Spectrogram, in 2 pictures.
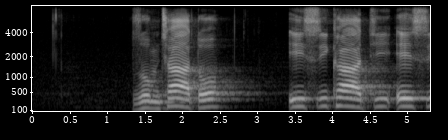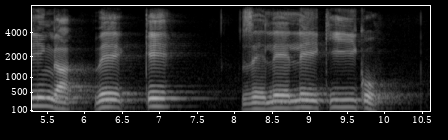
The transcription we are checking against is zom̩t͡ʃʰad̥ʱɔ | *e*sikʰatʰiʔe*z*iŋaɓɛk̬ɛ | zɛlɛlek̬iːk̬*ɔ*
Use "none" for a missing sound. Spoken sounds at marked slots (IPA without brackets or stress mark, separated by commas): i, s, ɔ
